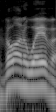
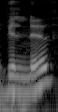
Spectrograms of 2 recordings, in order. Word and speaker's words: Villeneuve: Villeneuve. You could say it because you speak French, but we couldn't say it. And I thought it was Spanish. I was like, it's Villanueva. And the guys were like, you're a fucking idiot.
